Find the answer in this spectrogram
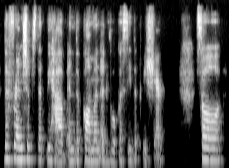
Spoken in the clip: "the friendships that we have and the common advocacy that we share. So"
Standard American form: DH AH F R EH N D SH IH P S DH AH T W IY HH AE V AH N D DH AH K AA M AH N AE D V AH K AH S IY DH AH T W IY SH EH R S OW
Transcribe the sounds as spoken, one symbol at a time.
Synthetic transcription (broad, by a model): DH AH F R EH N D SH IH P S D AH T W IY HH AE V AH N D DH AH K AA M AH N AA D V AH K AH S IY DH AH T W IY SH EH R S OW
